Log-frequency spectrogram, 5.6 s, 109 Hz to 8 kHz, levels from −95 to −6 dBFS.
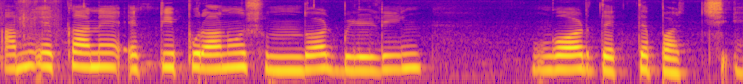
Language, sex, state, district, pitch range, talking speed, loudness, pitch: Bengali, female, Assam, Hailakandi, 225-265 Hz, 95 wpm, -16 LUFS, 240 Hz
